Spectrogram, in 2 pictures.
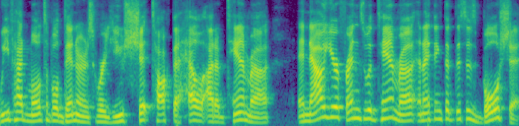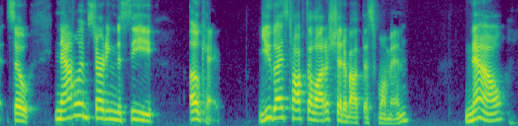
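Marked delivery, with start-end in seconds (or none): none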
